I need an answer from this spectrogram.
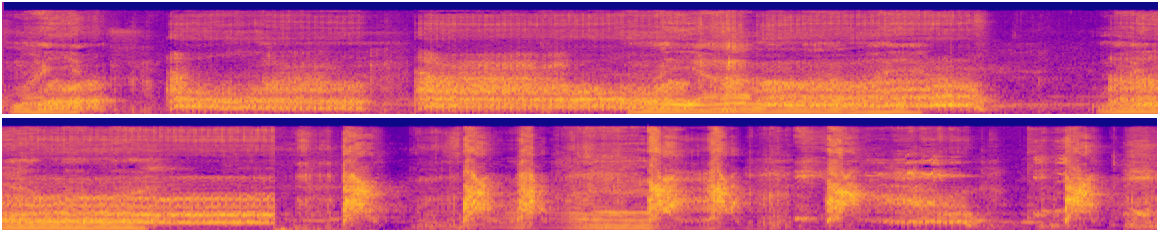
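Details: Yorkshire Terrier protecting its mistress, growling in long sustained rumbles with a few sharp barks, while a person repeatedly says "mama" close by.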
